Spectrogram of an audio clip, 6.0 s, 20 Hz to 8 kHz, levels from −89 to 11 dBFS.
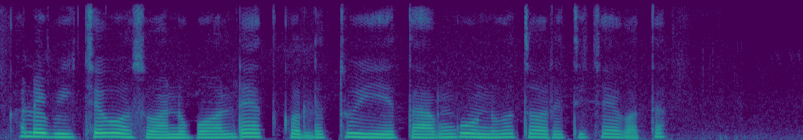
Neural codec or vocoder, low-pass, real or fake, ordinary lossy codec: none; none; real; none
